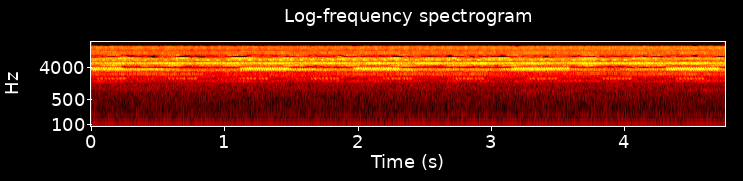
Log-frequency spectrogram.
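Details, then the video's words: Evening chorus of crickets in a quiet park, high and shrill, with overlapping continuous trills and short pulsed chirps repeating roughly once a second against a faint low background hum. "Park Serenade: Cricket Sounds in a Peaceful Park | Evening Ambience"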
